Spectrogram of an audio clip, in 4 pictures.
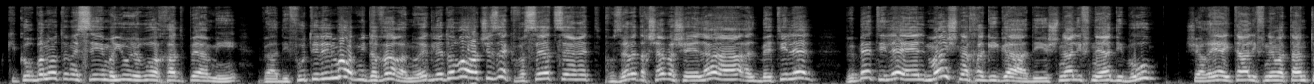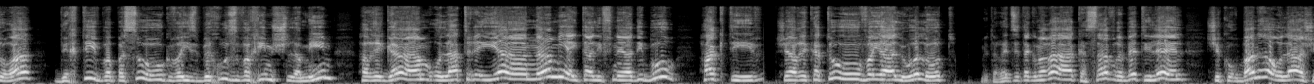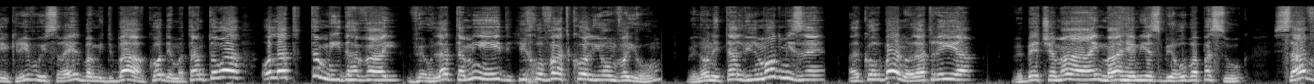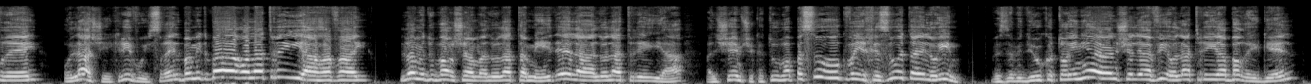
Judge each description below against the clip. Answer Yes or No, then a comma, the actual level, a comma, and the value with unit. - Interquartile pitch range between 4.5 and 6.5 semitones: Yes, average, 4.9 semitones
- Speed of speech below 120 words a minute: No, average, 145 wpm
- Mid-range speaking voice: No, high, 205 Hz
